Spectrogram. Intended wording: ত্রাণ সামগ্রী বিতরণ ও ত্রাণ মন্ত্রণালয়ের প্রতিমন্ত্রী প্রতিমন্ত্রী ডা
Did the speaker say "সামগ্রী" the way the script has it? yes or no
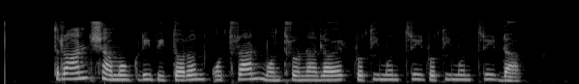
yes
